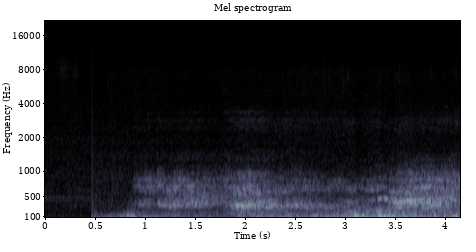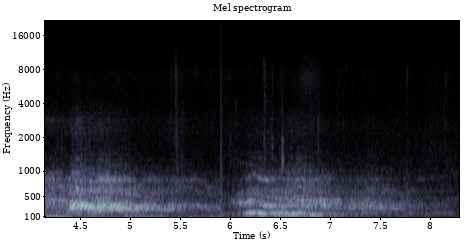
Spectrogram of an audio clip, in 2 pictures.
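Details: Tiger's deep, rumbling roar, rough and throaty with a low growling core, lasting several seconds, played to wild boars in an experiment; boars froze and some fled to the mountain.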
